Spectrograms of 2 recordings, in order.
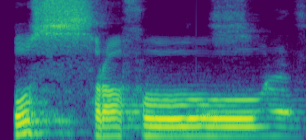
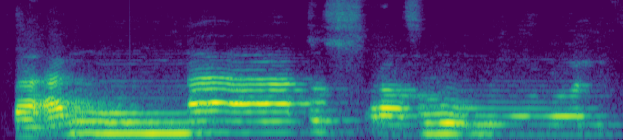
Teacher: Sekali lagi huruf shad, ingat jangan dikolkolah.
